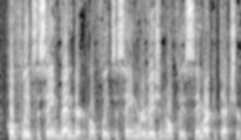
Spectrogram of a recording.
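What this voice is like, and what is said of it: Canadian accent. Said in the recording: “In case you can't tell from my accent, I'm Canadian, not American, Canadian.”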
